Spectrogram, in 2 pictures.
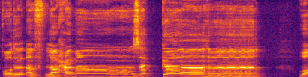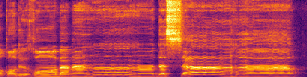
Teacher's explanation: دال ساکن ہے تو یہاں پر قلقلہ صغریٰ کر کے پڑھیں گے، نون ساکن کے بعد زا حروف اخفا میں سے ہے تو یہاں پر اخفا ہوگا یعنی غنہ زمانی کر کے پڑھیں گے۔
